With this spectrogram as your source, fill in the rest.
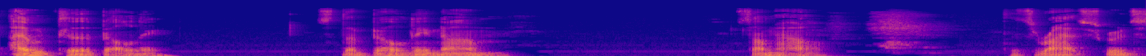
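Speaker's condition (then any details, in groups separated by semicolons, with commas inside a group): Multiple sclerosis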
